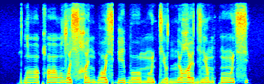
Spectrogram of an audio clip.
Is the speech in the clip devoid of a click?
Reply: yes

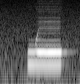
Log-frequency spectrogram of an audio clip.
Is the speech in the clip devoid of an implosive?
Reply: yes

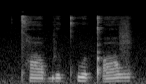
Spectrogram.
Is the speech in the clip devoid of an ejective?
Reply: no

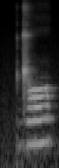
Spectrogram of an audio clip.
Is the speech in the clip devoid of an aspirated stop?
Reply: yes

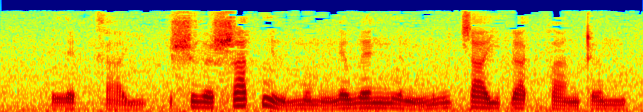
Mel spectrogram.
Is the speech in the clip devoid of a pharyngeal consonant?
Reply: yes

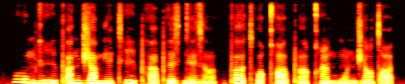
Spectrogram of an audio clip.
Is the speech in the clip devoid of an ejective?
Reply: no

